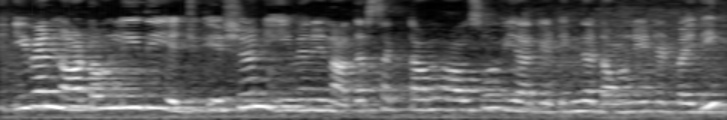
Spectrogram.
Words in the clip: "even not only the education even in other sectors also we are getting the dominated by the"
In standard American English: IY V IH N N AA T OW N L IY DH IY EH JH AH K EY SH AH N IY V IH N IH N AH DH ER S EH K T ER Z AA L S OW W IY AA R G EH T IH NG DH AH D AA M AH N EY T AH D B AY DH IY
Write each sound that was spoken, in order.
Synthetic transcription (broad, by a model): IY V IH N N AA T OW N L IY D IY EH JH AH K EY SH AH N IY V IH N IH N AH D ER S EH K T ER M AA L S OW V IY AA R G EH T IH NG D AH D AA M AH N EY T AH D B AY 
